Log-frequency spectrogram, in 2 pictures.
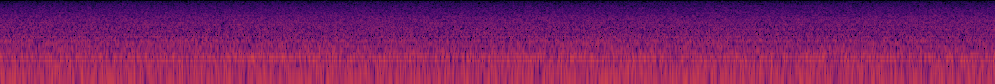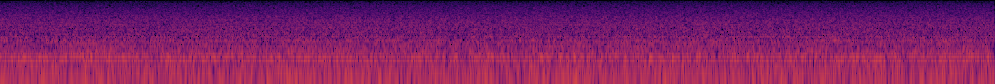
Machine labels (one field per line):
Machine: fan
